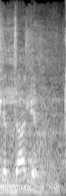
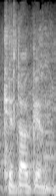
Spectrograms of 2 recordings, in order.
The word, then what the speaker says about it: Cadogan: We're also recording this episode in the recently refurbished Cadogan Arms, and we'll be catching up with MD... – Isn't it Cadogan? – Cadogan, yeah.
